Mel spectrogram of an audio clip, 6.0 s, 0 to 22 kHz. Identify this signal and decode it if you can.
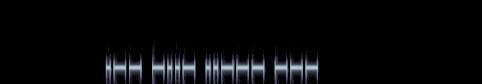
Morse code, heard as a keyed tone, about 25 wpm, 700 Hz. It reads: WX2O
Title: USA Call Signs - 4 Characters - Repeated 2x - 25wpm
